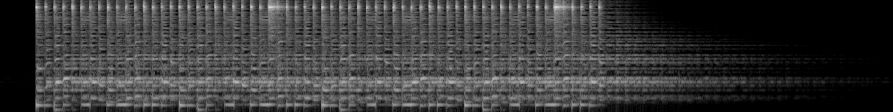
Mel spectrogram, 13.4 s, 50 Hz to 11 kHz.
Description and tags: video game 6
Trancy repetitive section of track.
repetitive, loop, non-sample, epic, free, original, music, griffin, track, electronic, trance, tune, danny, tv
